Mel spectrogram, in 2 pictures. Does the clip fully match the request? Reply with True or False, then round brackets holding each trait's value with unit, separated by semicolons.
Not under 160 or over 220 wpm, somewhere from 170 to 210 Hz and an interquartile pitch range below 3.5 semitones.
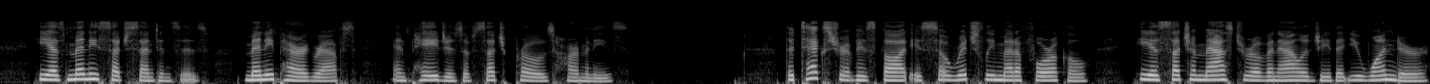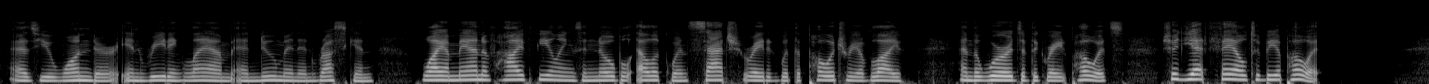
False (150 wpm; 190 Hz; 2.9 semitones)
